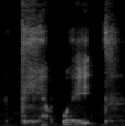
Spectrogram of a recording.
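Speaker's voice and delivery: breathless whisper of excitement; excited whisper. Real, not acted. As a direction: whisper it, thrilled. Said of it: "I'm so excited and can't wait".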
